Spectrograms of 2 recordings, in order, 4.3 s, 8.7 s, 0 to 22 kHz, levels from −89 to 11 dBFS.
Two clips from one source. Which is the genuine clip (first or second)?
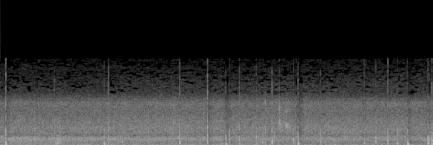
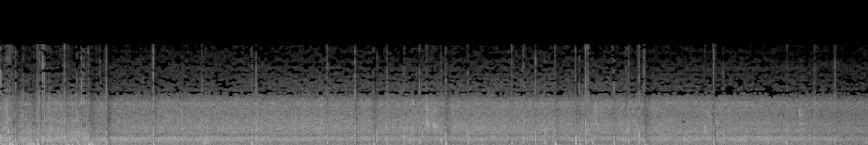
first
